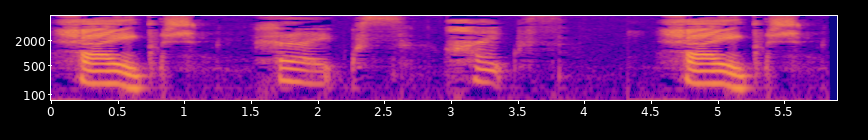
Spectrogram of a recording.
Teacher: X with a dot underneath is called a back X and it's unlike any English sound it makes a rough throat clearing sound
